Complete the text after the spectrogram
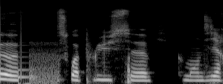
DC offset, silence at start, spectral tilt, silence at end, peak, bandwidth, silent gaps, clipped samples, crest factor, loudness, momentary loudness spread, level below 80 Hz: under 0.1%; 0 s; -6.5 dB/octave; 0 s; -4 dBFS; 14.5 kHz; 1.69-1.77 s; under 0.1%; 18 dB; -24 LUFS; 11 LU; -50 dBFS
